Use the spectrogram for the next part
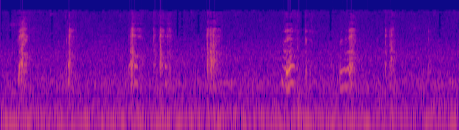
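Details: Cat chattering on sighting a bird or insect out of reach, a behaviour tied to prey it cannot get to: short, dry, clicking bursts repeat roughly twice a second in an uneven run, with faint low hum behind.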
